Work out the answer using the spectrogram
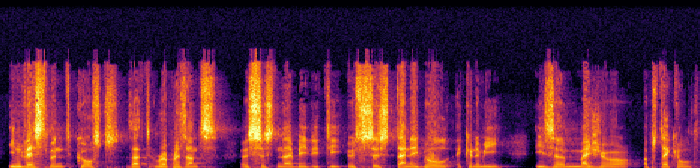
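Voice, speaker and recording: A man from France, a conference panelist, reading prepared answers in careful, slow English. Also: mid-range voice. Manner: slow, careful non-native English, reads aloud.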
